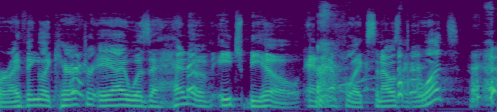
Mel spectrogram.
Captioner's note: attendees laughing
